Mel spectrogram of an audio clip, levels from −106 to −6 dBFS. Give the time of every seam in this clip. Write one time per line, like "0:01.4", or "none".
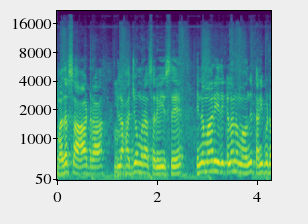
none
